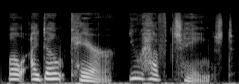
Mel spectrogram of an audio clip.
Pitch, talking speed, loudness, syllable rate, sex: 210 Hz, 175 wpm, -18 LUFS, 3.9 syllables/s, female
